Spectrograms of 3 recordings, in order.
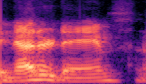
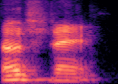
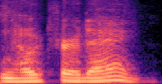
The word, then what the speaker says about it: Notre Dame: Well, because when I say Nutterame, people That's what it sounds like.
